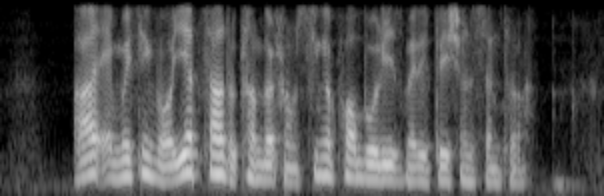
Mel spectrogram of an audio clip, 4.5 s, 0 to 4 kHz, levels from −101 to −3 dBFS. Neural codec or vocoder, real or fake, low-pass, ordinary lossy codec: codec, 24 kHz, 3 kbps, HILCodec; fake; 3.6 kHz; none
